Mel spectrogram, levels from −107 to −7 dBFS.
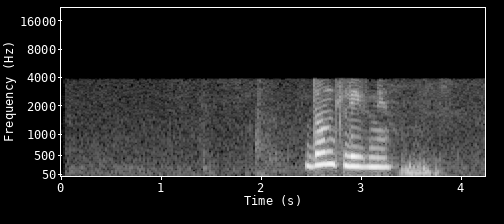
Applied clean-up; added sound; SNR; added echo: none; none; none; none.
